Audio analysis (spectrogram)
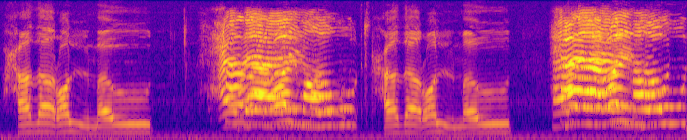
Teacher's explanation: را کے اوپر زبر ہے لہذا اس کو پر کر کے پڑھیں گے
